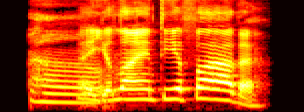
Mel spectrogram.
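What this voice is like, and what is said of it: Marlon Brando mobster voice impression. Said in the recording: “let's hear your mobster ... I'm trying to do that Brando voice”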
